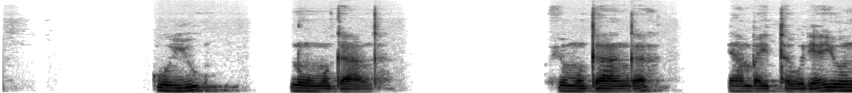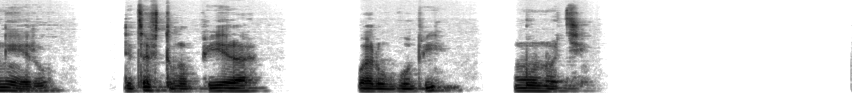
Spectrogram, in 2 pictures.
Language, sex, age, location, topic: Kinyarwanda, male, 18-24, Kigali, health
